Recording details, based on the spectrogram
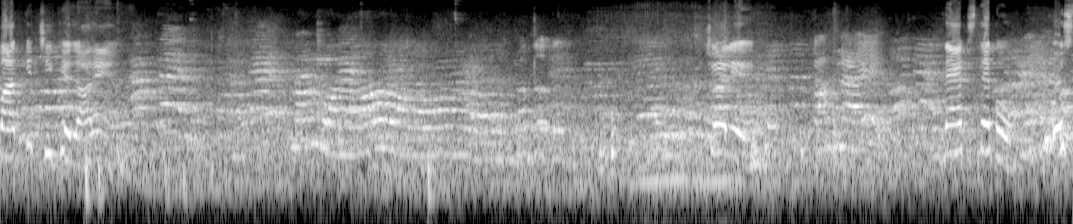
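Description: Children shout and scream in a lively, noisy crowd, their overlapping voices loud and continuous throughout, with one short spoken word cutting through the din.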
